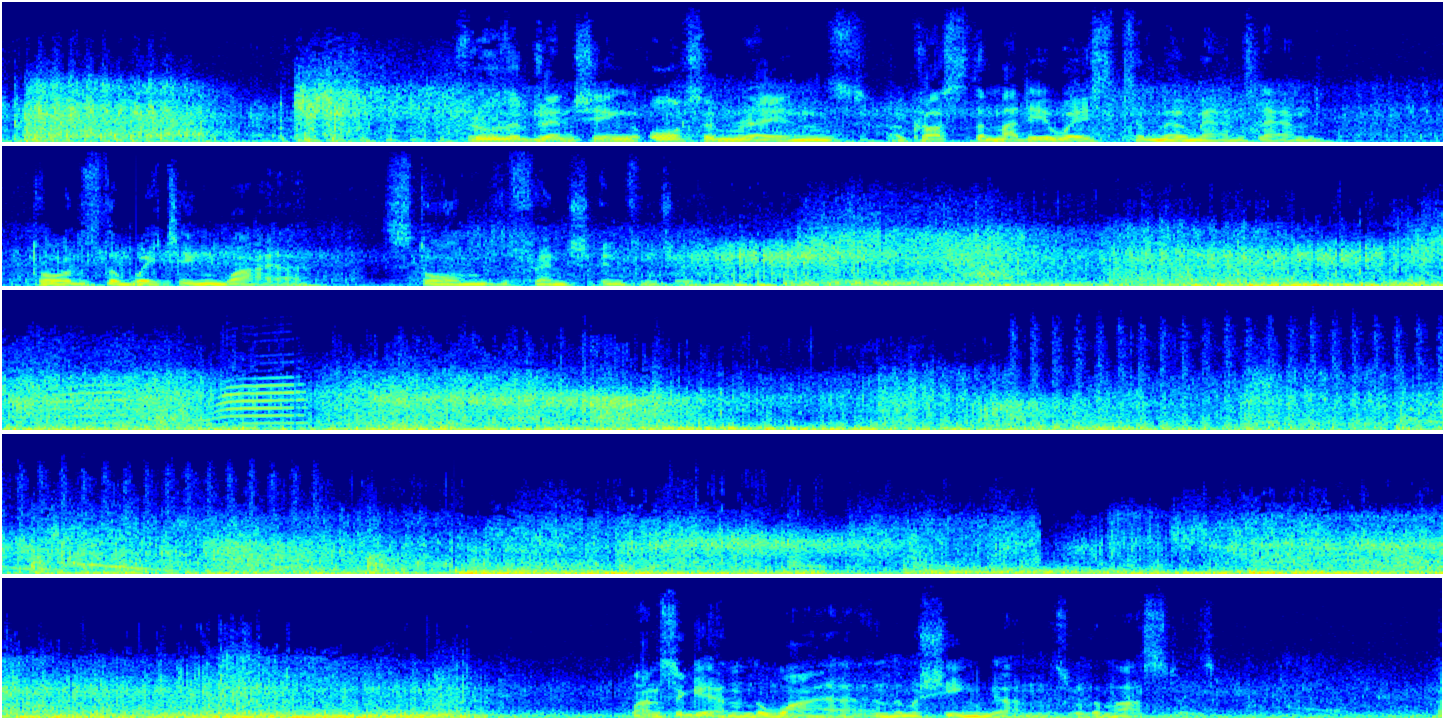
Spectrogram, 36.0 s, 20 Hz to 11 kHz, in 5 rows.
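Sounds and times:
gunfire: 0:00.0 - 0:04.0, 0:05.3 - 0:09.6, 0:10.4 - 0:31.6
artillery explosions: 0:00.0 - 0:36.0.

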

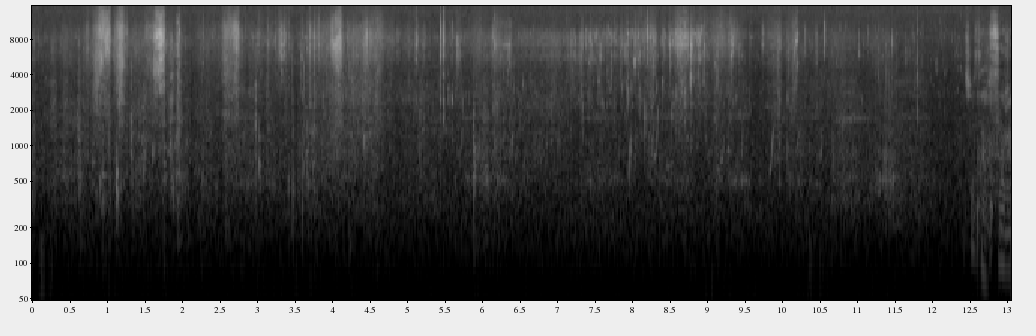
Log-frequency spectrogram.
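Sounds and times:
water splashing and dripping: 0:05.0 - 0:10.6.

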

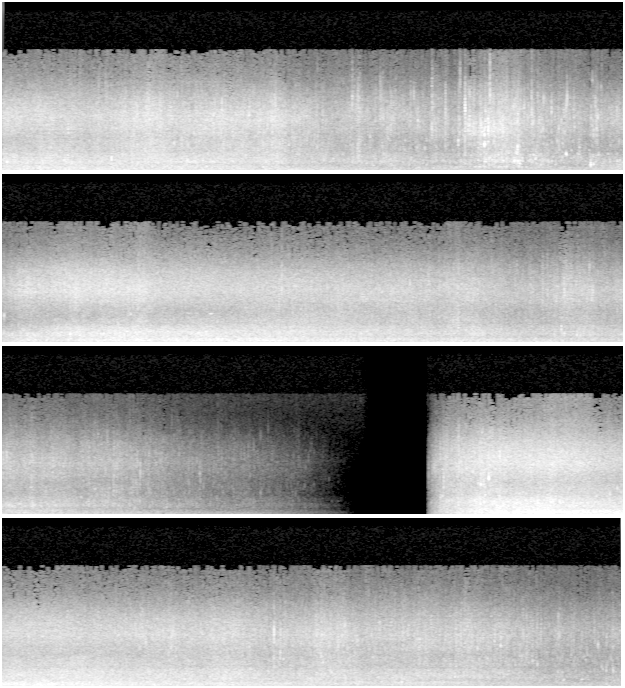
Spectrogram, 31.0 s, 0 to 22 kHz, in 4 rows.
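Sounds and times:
wind buffeting microphone: 0:00.0 - 0:16.8
choppy sea water: 0:00.0 - 0:19.3, 0:20.9 - 0:31.0.

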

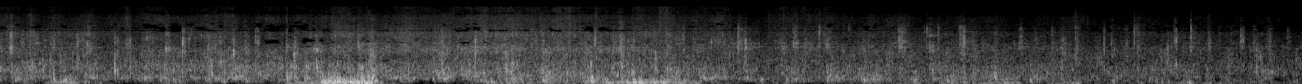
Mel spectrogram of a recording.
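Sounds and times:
horse hooves splashing through water: 0:00.0 - 0:13.0
wind buffeting microphone: 0:00.4 - 0:01.0, 0:02.8 - 0:04.0, 0:04.7 - 0:07.1.

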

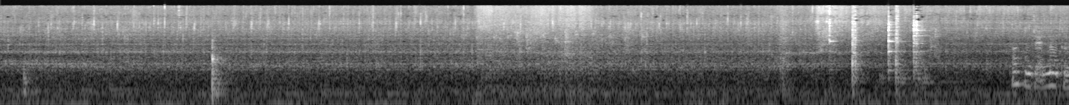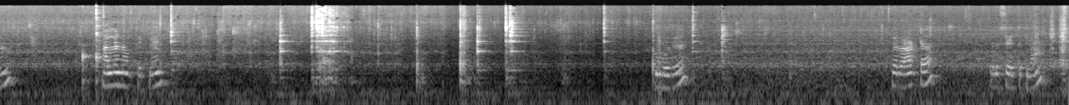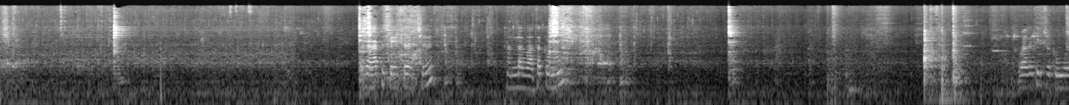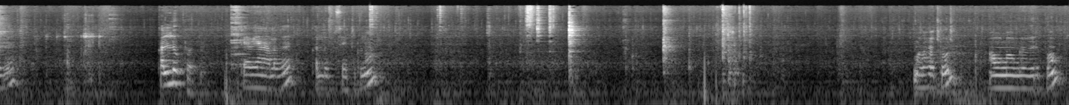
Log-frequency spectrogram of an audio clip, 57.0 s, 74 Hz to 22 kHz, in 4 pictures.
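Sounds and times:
faint sizzle of frying: 0:00.0 - 0:57.0
metal spatula scraping a pot: 0:28.1 - 0:28.9, 0:33.3 - 0:34.6, 0:35.8 - 0:37.0.

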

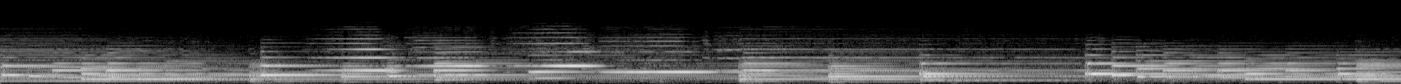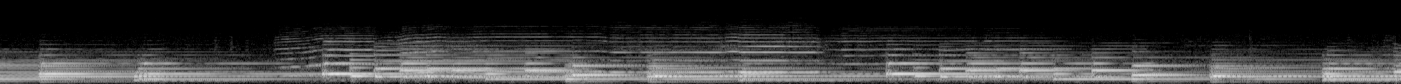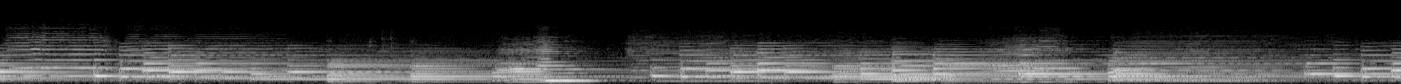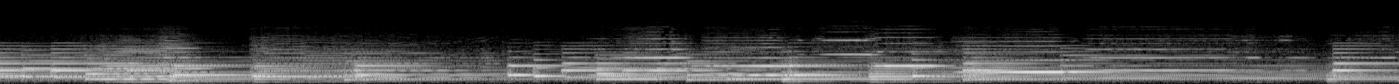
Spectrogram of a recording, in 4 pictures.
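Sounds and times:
cello bowed melody: 0:00.0 - 0:56.0
piano playing: 0:00.0 - 0:56.0.

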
